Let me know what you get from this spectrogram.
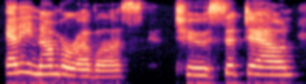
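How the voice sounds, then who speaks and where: A woman's voice: a little high, slow. A woman who is a regular on the show, making wry, joking asides in casual chat. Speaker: regular co-host. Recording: dull lo-fi sound.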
